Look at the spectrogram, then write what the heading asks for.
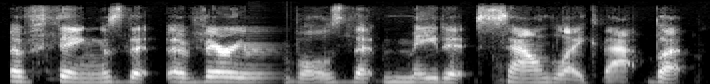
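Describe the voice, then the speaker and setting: A woman's voice: mid-range voice, fairly bright tone, no room sound. Giggly woman chatting casually, dry close sound. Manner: giggly, self-deprecating. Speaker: podcast cast member and player. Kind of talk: casual podcast discussion.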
